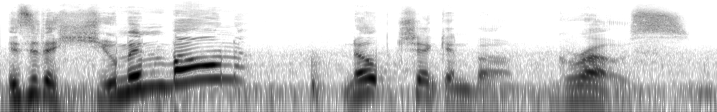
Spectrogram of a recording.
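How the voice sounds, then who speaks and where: A man's voice: sits high, wildly swooping pitch, unhurried, noisy background. A man hosting a let's play, casually commenting and reading game text aloud with expression.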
